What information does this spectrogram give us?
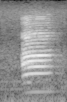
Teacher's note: The first tone is steady with a high pitch. · The fourth tone falls sharply and quickly from a high pitch.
